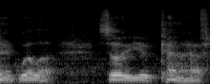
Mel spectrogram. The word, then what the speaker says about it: Aguila: And you'll hear people pronounce it, but when I went to the store asking for Aguila, the guy said, you mean Aguila.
